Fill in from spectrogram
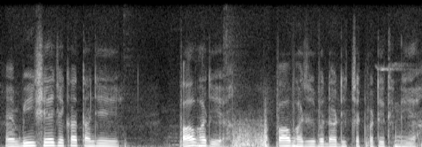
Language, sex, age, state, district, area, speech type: Sindhi, male, 45-60, Delhi, South Delhi, urban, spontaneous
